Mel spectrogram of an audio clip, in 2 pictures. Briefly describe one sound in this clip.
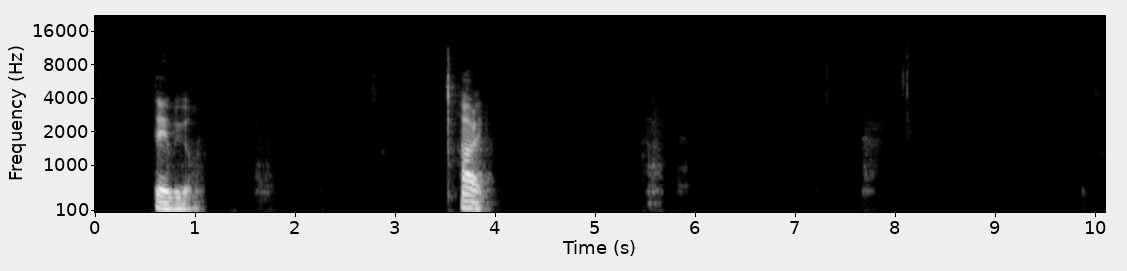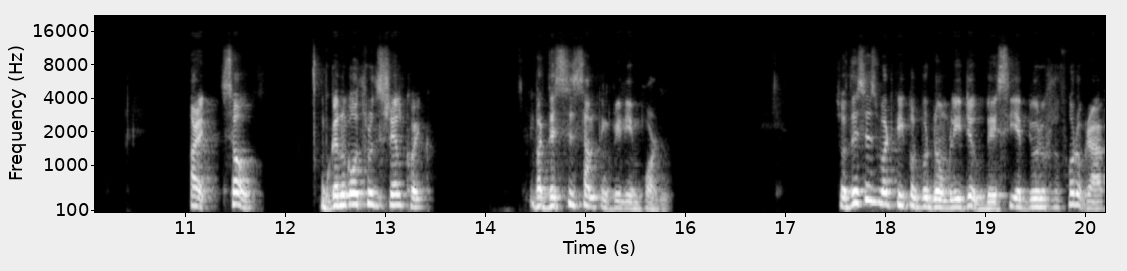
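A young man speaks calmly into a microphone, heard as over an online call.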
